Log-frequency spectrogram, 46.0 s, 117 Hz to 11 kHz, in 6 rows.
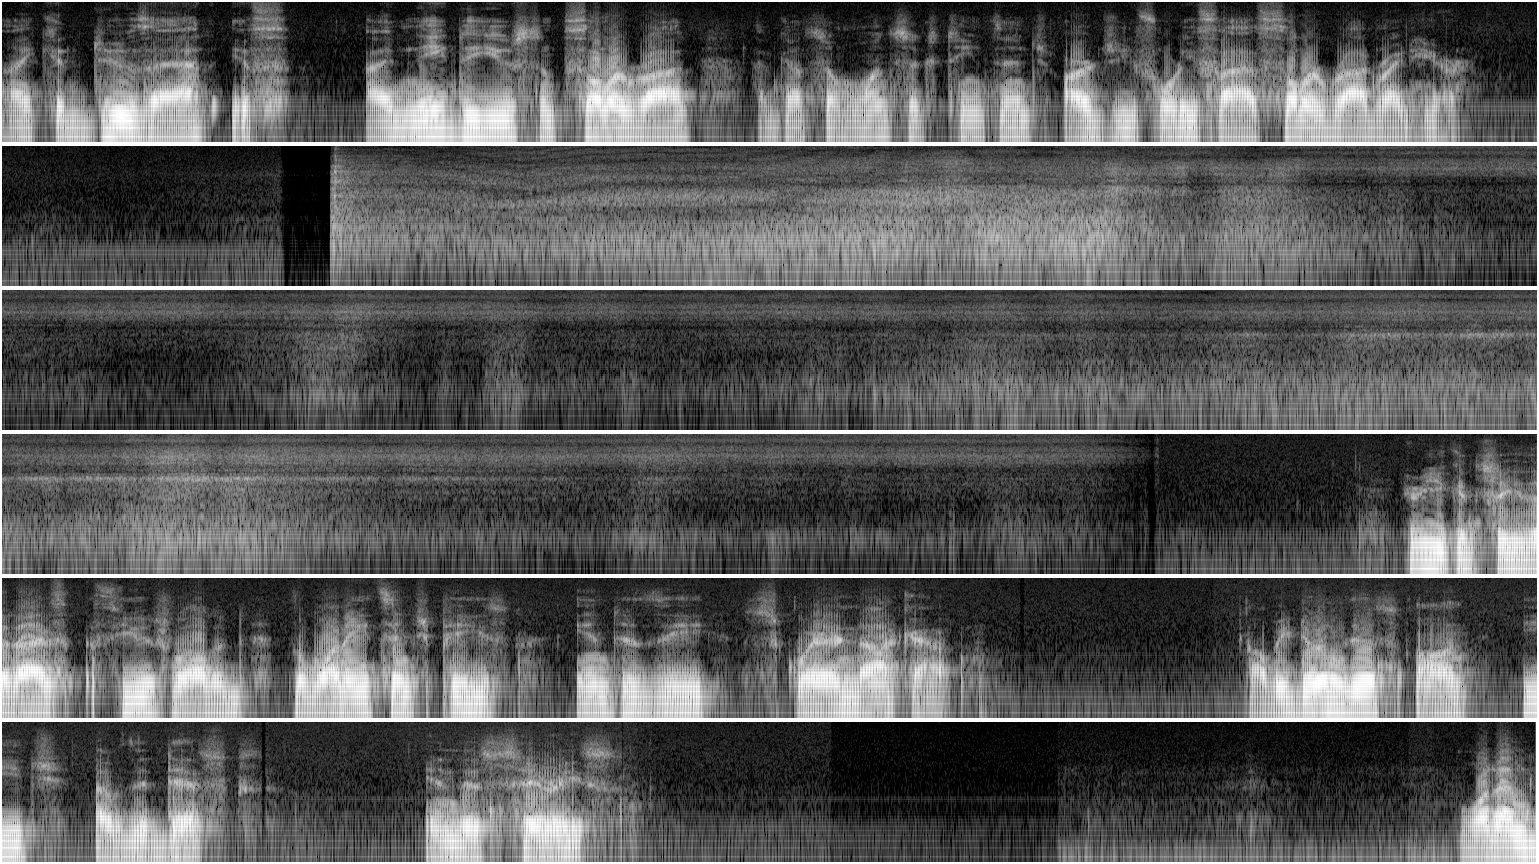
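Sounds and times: welding torch flame hissing: 0.0s - 46.0s.

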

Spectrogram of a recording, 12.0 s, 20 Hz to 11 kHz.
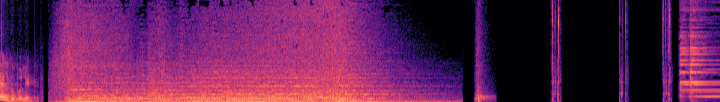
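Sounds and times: bell chime ringing: 11.3s - 12.0s.

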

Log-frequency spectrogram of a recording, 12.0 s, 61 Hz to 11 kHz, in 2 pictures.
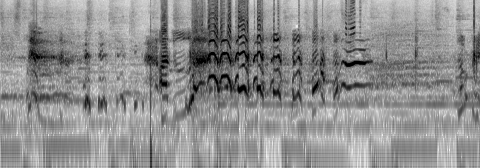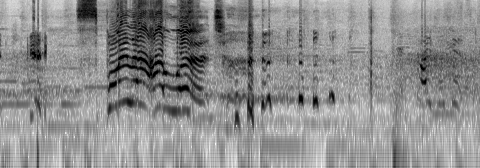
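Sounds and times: woman laughing loudly: 0.4s - 4.7s, 8.8s - 10.3s.

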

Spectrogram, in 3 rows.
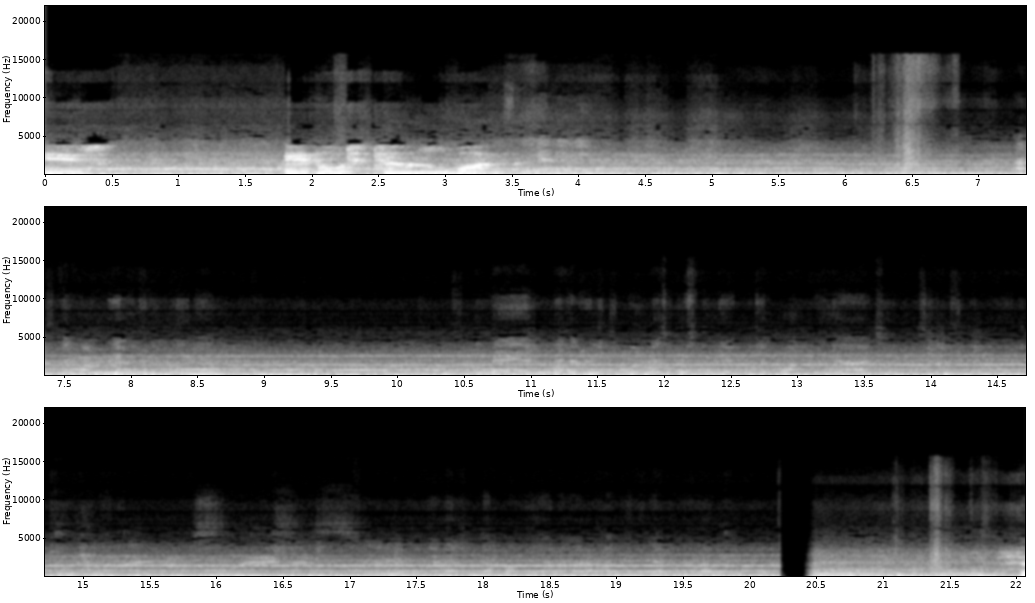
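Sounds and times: train running rumble and whine: 0.0s - 22.0s.

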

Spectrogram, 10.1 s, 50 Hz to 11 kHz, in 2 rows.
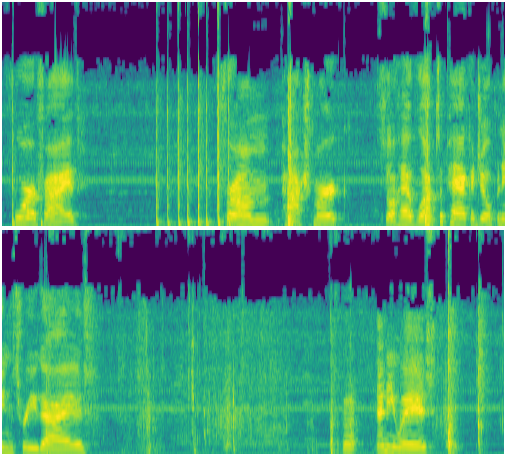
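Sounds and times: steady low hum: 0.0s - 10.0s
cardboard box handling noises: 6.1s - 8.6s.

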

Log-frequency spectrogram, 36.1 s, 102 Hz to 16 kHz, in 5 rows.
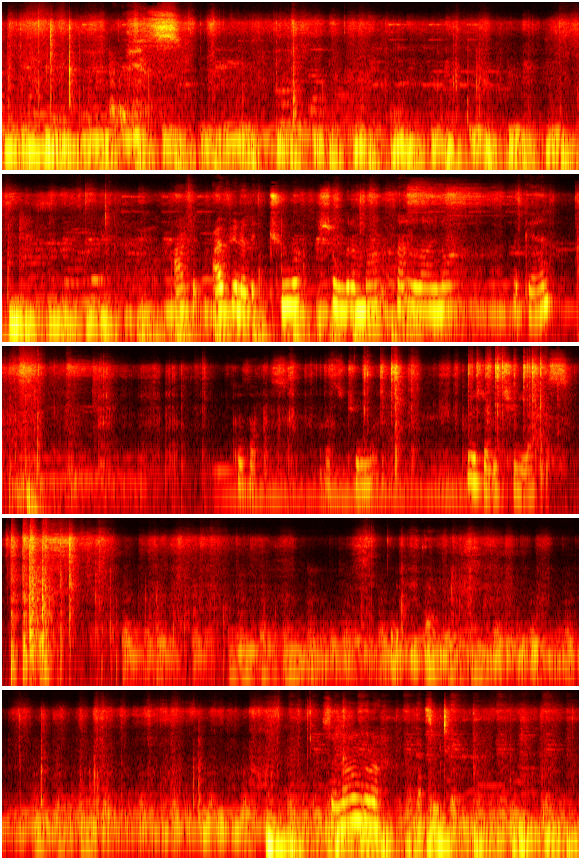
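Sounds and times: paper rustling and crinkling: 0.0s - 4.6s, 13.6s - 25.0s, 26.0s - 32.4s
music with held notes: 0.0s - 21.3s, 22.7s - 36.0s.

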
